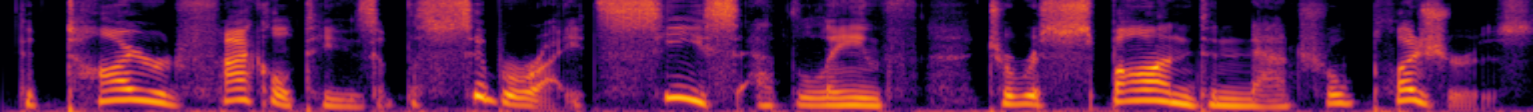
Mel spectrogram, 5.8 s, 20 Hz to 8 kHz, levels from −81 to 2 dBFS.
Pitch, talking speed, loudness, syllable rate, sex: 165 Hz, 145 wpm, -21 LUFS, 4.9 syllables/s, male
